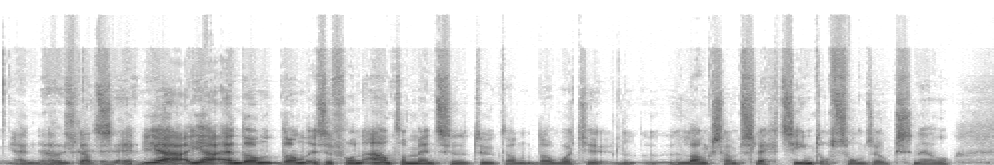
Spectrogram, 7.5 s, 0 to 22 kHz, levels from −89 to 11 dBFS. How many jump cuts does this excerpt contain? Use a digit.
2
